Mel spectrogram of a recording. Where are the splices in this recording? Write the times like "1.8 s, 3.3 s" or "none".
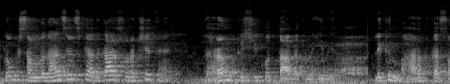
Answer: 1.8 s, 3.6 s

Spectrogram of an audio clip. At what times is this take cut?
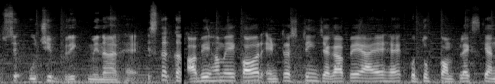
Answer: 1.8 s

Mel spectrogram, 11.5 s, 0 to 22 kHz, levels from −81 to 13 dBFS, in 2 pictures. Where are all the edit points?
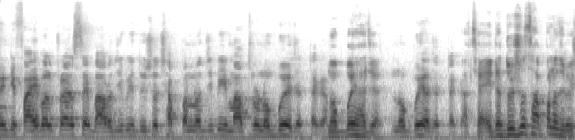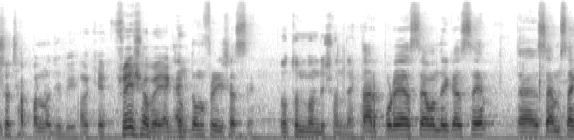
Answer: none

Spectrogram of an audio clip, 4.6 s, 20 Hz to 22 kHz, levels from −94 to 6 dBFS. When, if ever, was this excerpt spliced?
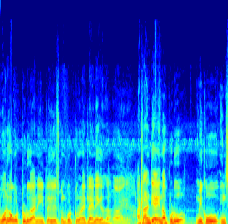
none

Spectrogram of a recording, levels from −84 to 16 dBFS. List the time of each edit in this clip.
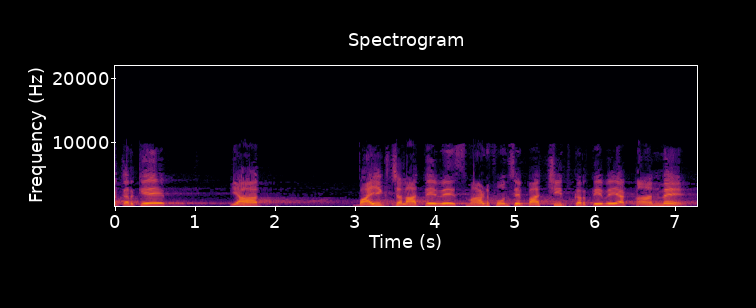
none

